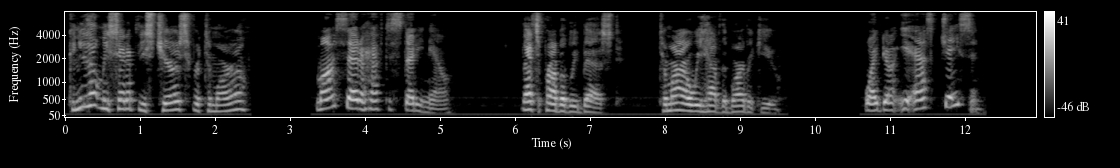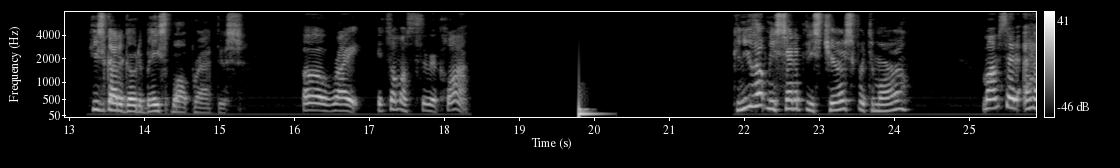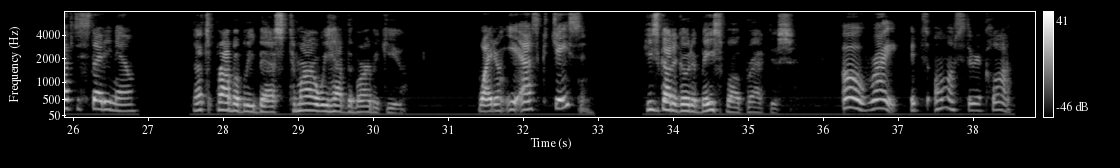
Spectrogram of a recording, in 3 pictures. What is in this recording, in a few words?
Natural Speech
